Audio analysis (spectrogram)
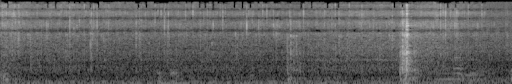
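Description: Moringa drumsticks go into hot oil in a stone pot, producing a faint, steady sizzle with one sharp clack near the end.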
